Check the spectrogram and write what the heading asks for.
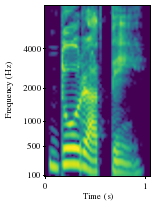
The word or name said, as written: रात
